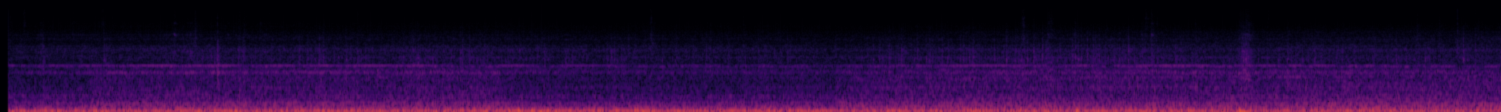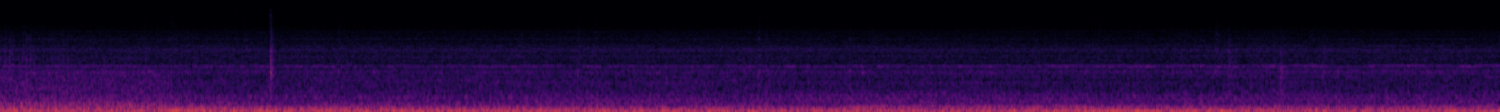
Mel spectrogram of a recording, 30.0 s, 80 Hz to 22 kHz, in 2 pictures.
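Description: Inside the cabin of an Embraer E190 on its takeoff run: its two turbofan engines are at takeoff thrust with steady high fan tones, over a heavy rumble from the wheels on the runway. About halfway through the rumble eases as the jet lifts off and climbs, while the engines keep running steadily.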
